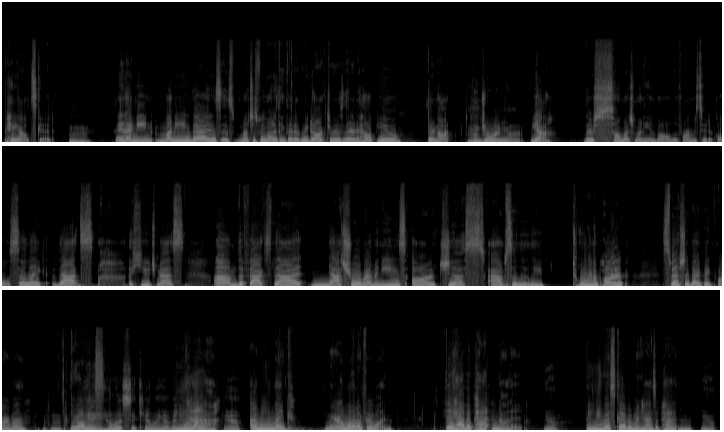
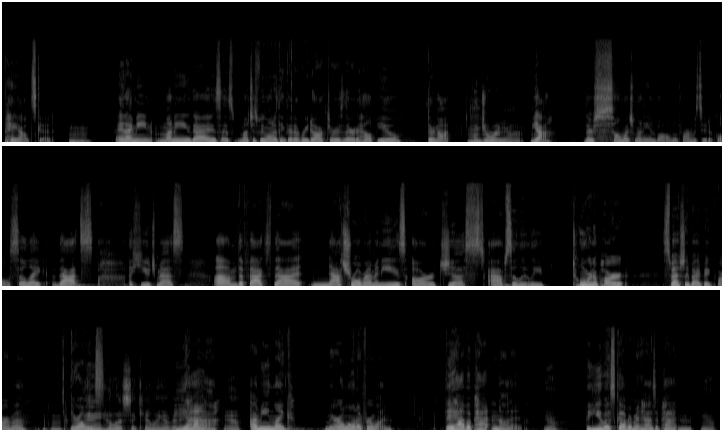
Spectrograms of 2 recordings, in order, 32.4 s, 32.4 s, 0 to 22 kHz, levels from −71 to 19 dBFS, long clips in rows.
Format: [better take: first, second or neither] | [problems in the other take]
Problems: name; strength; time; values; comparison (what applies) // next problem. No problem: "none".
second | distortion; heavy; 6 dB below the speech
